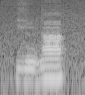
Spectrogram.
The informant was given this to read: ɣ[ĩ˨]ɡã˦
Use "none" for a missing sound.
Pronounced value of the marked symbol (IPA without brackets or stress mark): ĩ˨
